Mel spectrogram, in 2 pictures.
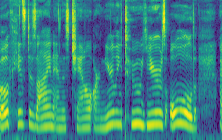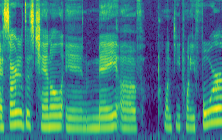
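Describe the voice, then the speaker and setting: At a fairly slow pace, a woman speaks in a dark, mellow tone at a fairly high pitch with ordinary pitch variation, in a very clean recording with a silent background. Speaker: digital artist. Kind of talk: casual talk to camera.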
